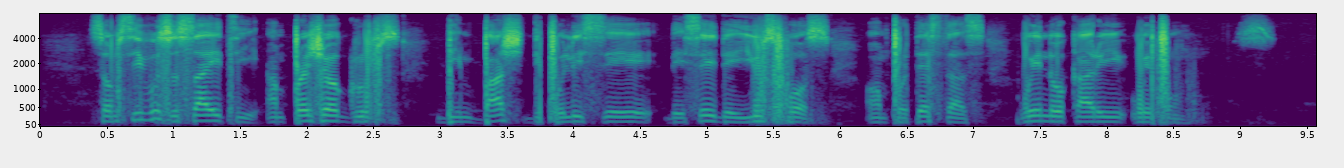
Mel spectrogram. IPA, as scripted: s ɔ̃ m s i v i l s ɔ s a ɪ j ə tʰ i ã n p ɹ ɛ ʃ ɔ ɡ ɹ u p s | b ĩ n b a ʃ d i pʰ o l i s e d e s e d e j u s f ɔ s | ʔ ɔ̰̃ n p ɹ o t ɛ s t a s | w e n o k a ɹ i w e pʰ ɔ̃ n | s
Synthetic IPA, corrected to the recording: s ɔ̃ m s i v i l s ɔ s a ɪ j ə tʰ i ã n p ɹ ɛ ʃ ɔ ɡ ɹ u p s | b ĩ n b a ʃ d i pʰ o l i s e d e s e d e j u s f ɔ s | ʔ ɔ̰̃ n p ɹ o t ɛ s t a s | w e n o k a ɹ i w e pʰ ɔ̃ n | s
